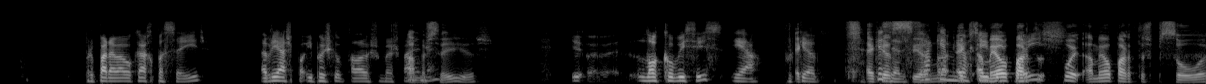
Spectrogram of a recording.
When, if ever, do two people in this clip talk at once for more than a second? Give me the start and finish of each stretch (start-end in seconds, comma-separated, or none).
8.7-10.7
